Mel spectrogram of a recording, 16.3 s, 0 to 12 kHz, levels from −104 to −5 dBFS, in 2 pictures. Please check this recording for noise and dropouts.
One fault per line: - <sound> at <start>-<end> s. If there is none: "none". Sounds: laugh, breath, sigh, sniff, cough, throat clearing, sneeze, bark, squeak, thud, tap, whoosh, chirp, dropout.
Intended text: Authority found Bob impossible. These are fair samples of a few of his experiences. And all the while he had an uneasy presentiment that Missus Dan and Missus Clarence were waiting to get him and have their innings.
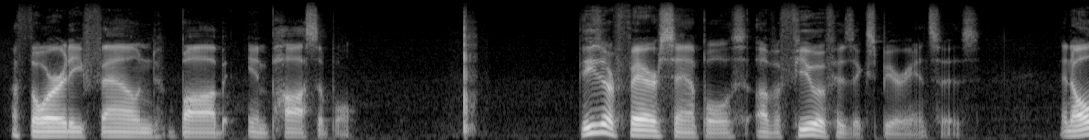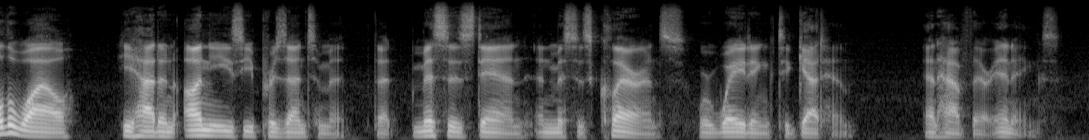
- tap at 3.5-3.6 s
